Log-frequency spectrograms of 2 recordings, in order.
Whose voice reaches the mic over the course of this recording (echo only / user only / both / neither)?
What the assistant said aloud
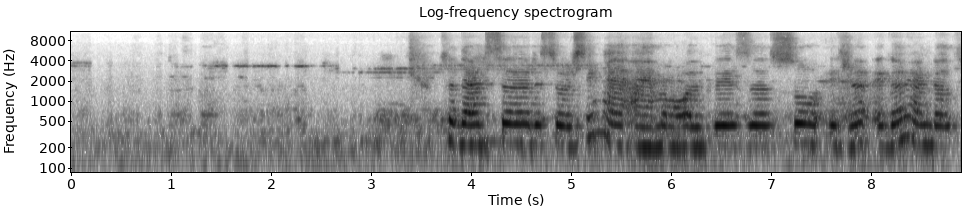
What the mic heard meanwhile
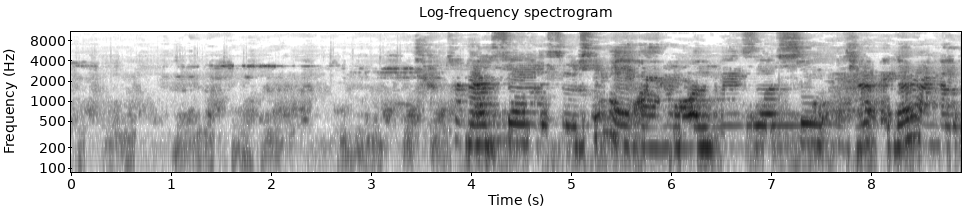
echo only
